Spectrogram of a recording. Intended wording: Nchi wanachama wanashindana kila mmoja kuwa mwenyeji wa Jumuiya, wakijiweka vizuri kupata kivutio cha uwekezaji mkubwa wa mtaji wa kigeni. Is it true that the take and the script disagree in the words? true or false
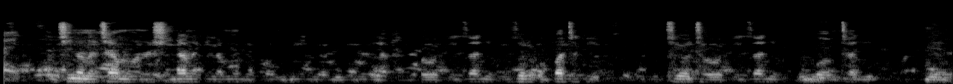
true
